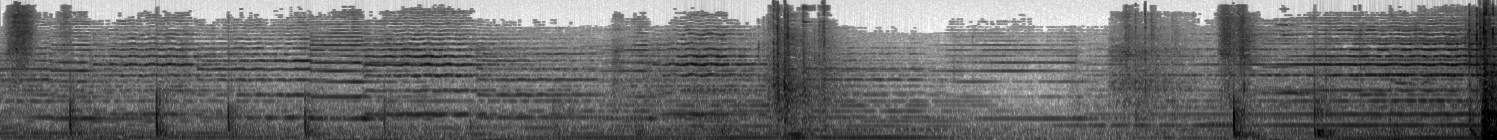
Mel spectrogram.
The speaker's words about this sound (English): She runs to the doors as they close and holds her hands out in front of the frosted glass windows.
